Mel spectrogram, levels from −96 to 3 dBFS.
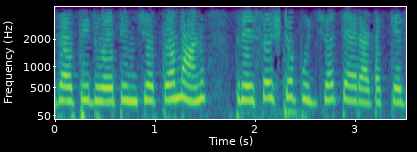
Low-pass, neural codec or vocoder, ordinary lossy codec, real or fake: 3.6 kHz; none; Opus, 64 kbps; real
